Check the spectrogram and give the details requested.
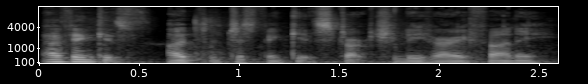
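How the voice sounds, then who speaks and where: Low voice guy on a songwriting podcast, self-deprecating, laughs a lot. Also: lively intonation, quick pace, slight background noise. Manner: laughs often, self-deprecating, puts on silly inner voices. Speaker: podcast co-host. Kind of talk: casual chat about songwriting.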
